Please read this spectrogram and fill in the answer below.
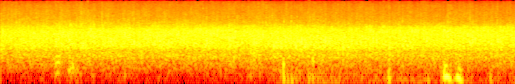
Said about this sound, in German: Applaus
